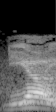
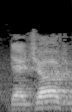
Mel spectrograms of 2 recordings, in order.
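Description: First: The j sounds are replaced by y sounds. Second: The word is said with a j sound. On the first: This is how some local dialect speakers say it. "بعضهم يقلبون الجيم إلى ياء" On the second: This is the standard form of the word. "يقولون دجاج من دياي"

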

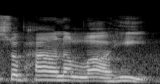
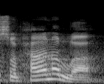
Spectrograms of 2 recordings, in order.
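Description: First: The last word ends with an 'i' vowel. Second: The last word ends on a bare consonant. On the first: The speaker calls it wrong. "لا تقول سبحان الله بالكسر" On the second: The speaker calls it right. "لما تقف على لفظة الله اقف على ساكن"

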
